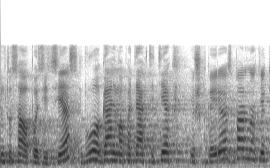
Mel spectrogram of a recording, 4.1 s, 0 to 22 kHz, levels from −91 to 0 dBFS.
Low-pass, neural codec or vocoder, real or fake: 7.2 kHz; none; real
